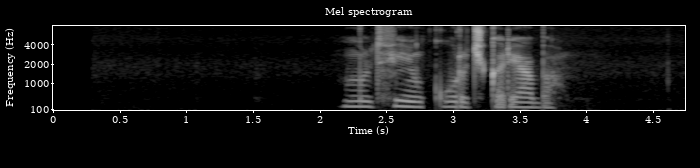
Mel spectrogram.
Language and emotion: Russian, neutral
